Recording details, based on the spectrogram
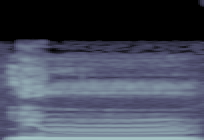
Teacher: Cara bacanya didengungkan panjang 2 ketukan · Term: gunna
